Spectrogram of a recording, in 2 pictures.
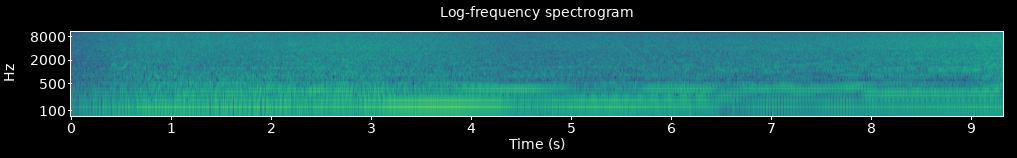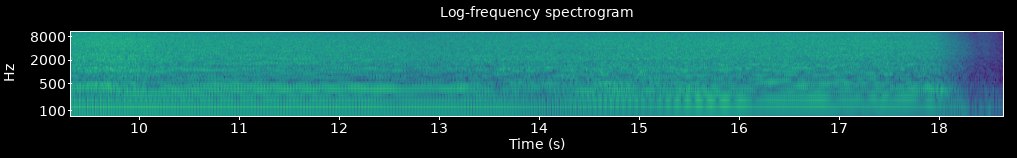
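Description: A Mopar 512 stroker V8 with TrickFlow 270 heads roars on a dyno, loud and close, its pitch climbing and falling through sustained revs for the whole stretch, with a brief shout at the start.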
